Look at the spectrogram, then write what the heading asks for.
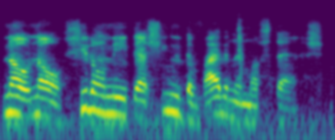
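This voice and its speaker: High-voiced man, heated and profane. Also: animated, moderate pace, highs cut off, crowd noise. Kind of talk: casual chat.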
